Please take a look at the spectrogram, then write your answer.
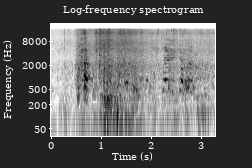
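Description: Water splashes in a backyard swimming pool, a few sharp splashes close by followed by lighter sloshing, with children's voices talking and calling out over it.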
